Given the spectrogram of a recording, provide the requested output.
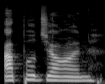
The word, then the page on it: applejohn: AP-uhl-jon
